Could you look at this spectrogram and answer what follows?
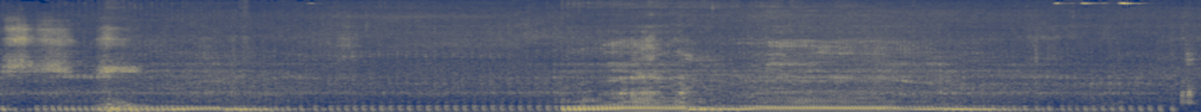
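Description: Motorcycle engine running with an even, rapid low pulse. It gets suddenly louder about six seconds in and eases off near the end.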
